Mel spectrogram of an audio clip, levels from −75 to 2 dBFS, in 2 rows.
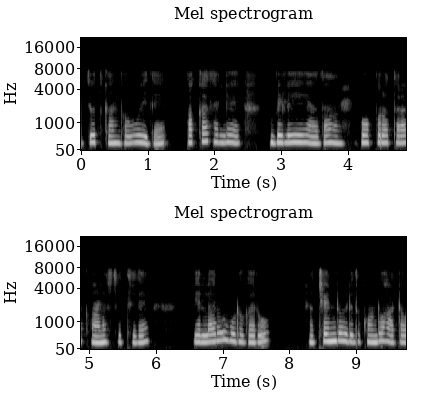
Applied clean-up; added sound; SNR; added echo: neural mask model DeepFilterNet 3.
